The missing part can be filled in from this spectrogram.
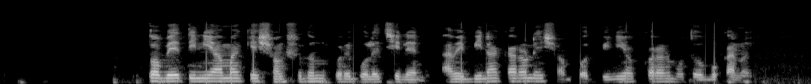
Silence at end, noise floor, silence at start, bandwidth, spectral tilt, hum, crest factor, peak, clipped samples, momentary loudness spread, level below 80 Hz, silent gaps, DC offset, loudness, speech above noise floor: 0.6 s; -51 dBFS; 0.2 s; 7.6 kHz; -5.5 dB/octave; none; 20 dB; -2 dBFS; under 0.1%; 9 LU; -54 dBFS; 0.66-1.12 s; under 0.1%; -22 LUFS; 30 dB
